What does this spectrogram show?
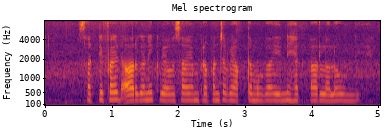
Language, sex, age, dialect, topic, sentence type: Telugu, female, 25-30, Central/Coastal, agriculture, question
